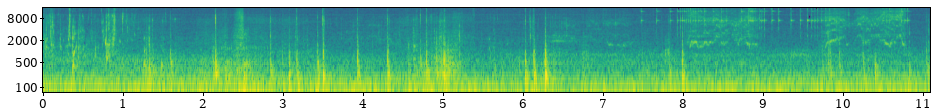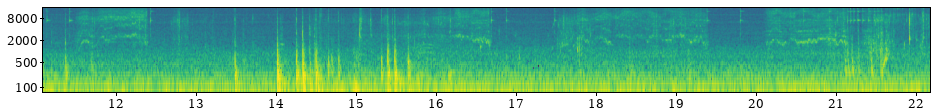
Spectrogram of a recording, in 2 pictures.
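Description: Knocks and rattles of fishing gear against a plastic kayak's hull over a steady low rumble, with stretches of a spinning reel being wound in as a crankbait is retrieved. The sharpest knocks come about 14 s in.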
